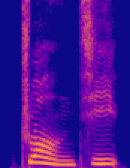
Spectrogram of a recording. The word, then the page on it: 撞击: zhuàng jī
